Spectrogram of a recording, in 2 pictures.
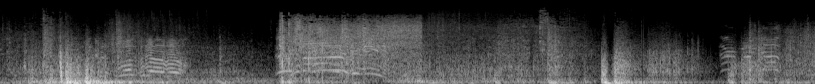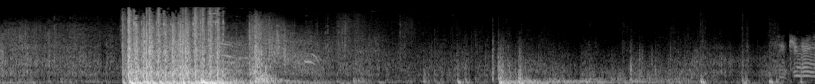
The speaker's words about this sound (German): Äh, Multiplayer, die Waffen klingen toll, sehr detailliert. Ob die jetzt naturgetreu sind, keine Ahnung. Ist mir auch egal, aber es hört sich gut an.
